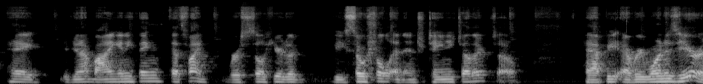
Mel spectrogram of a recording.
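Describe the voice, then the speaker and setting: A man from the Chicago suburbs with a Midwestern accent, co-hosting a live sale stream in relaxed, chatty talk. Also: medium pitch. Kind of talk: casual live-stream chat.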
